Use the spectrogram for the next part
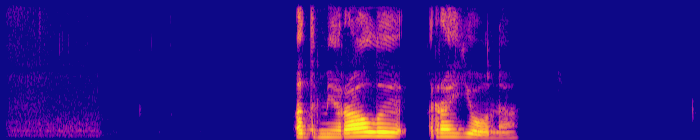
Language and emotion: Russian, neutral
